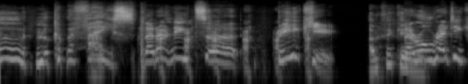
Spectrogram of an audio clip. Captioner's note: laughs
